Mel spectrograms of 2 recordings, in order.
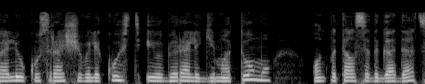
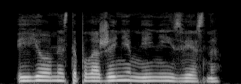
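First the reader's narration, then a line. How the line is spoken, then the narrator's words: Calm reply. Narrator (Russian): спокойно ответил барон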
